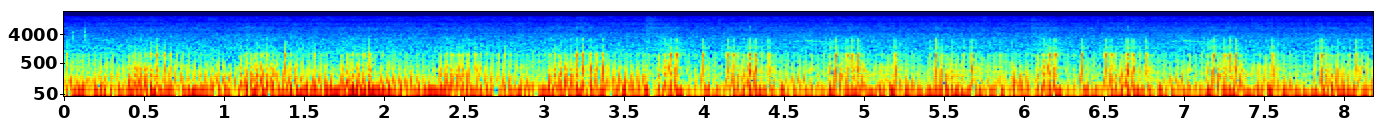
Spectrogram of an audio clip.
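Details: Contented kitten purr: continuous deep rumble with a pulsing texture and faint clicky accents scattered through the eight seconds, close and intimate, no other sounds.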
